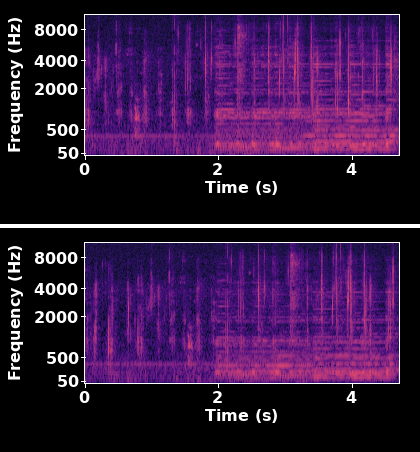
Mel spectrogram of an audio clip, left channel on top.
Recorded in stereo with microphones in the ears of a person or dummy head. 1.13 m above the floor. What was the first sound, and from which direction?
A guitar, 35° left (ahead or behind).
